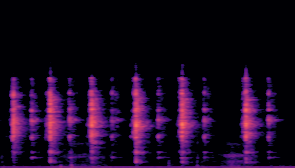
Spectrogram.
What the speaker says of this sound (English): Is that scissors? The sound. Can you hear it? Is that coming from Storyblocks?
